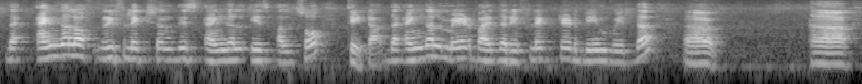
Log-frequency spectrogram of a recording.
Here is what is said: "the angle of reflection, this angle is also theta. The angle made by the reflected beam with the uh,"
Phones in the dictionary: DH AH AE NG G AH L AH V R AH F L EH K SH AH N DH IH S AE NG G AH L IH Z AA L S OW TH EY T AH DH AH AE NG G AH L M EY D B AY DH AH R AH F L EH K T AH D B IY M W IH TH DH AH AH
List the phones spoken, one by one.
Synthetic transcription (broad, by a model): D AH AE NG G AH L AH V R AH F L EH K SH AH N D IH S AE NG G AH L IH Z AA L S OW T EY T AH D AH AE NG G AH L M EY D B AY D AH R AH F L EH K T AH D B IY M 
